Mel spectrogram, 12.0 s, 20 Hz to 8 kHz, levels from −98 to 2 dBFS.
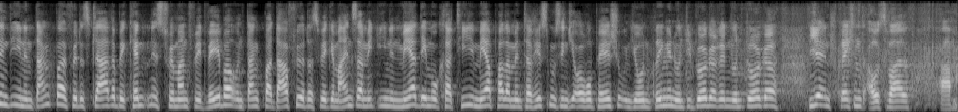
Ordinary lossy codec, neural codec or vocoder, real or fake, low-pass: none; codec, 16 kHz, 2 kbps, X-Codec, WavLM features, trained on Multilingual LibriSpeech; fake; 7.2 kHz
